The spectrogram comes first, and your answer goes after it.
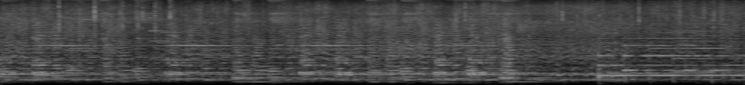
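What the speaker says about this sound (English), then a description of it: "This returning bee has just found a new source of nectar and is going to tell others in the hive" Honeybees hum in the hive as one returning forager performs a waggle dance, a dense, steady, close buzz of many wings with a brief shift in pitch near the end.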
